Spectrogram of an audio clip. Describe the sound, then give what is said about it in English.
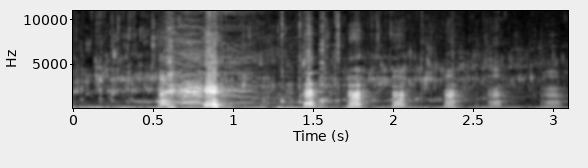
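Juice and water pour and splash in a few short, uneven bursts, with trickling and dribbling sounds between the louder gushes. “It's just juice and like water, because, you know, Devin's on his keto diet.”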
